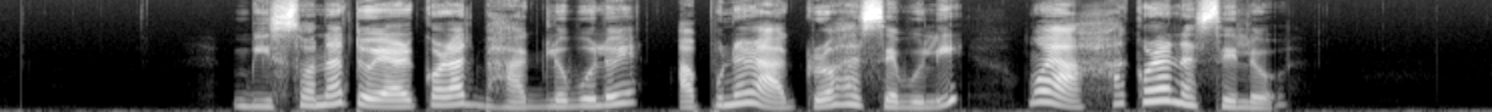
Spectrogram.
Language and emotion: Assamese, surprised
